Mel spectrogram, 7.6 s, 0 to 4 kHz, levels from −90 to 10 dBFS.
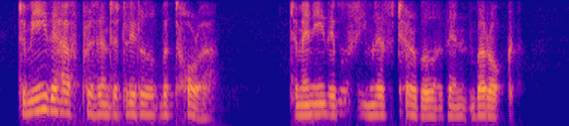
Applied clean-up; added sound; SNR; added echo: neural mask model Resemble Enhance denoiser.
